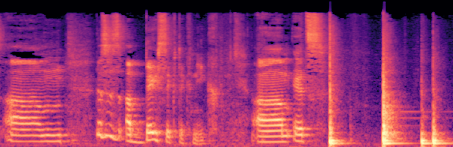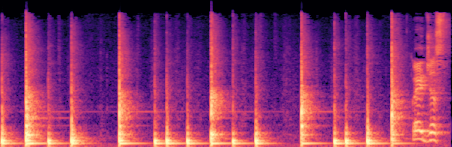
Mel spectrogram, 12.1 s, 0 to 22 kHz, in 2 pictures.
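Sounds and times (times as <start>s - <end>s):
percussive drumming on acoustic guitar: 4.4s - 11.6s.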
